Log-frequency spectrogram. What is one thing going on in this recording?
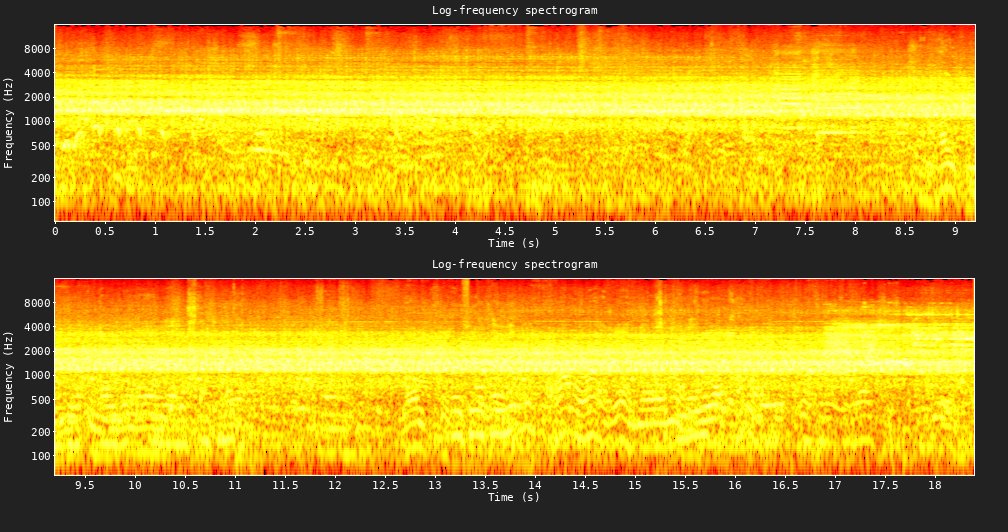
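A model train hums and rattles steadily along its track.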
